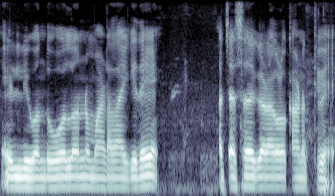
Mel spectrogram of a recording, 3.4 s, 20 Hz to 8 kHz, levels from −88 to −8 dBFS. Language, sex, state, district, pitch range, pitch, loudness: Kannada, male, Karnataka, Koppal, 105-115 Hz, 110 Hz, -14 LUFS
